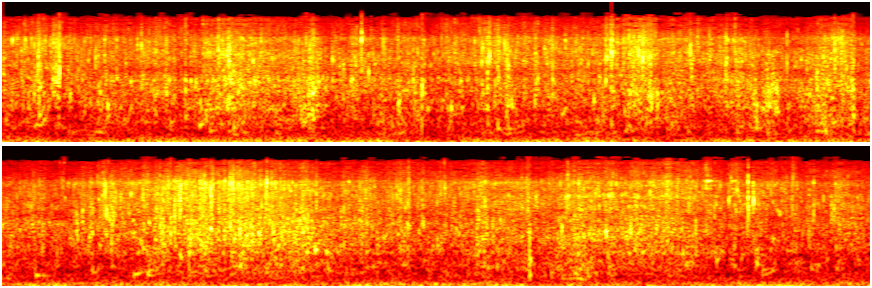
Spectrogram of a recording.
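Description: Loud, steady wind rumbling on the microphone over the wash of sea water along the shore.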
